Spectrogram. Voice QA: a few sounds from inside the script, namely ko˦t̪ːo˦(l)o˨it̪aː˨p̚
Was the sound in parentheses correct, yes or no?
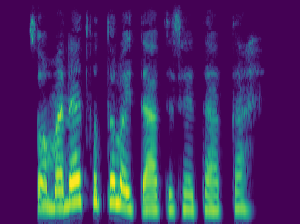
yes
